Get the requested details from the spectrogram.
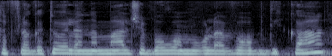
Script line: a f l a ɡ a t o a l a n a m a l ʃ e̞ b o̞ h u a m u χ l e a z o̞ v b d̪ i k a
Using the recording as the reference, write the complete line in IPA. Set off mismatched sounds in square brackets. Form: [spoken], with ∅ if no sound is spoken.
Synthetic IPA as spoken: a f l a ɡ a t o [e] l a n a m a l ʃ e̞ b o̞ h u a m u [ʁ] l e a [v] o̞ [ʁ] b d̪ i k a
